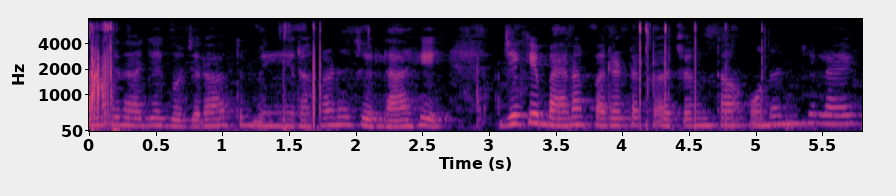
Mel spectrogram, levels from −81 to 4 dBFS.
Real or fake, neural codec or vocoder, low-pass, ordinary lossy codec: real; none; 7.2 kHz; none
